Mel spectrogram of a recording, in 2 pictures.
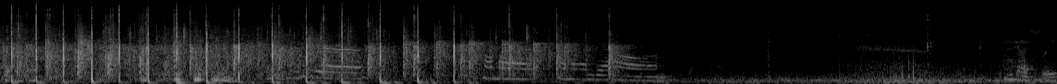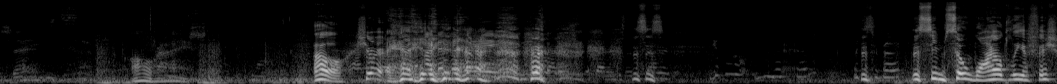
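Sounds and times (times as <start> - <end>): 
small group clapping: 0.0 - 6.6
speech: 13.7 - 17.3, 19.2 - 21.1
voices and laughter: 14.2 - 17.3.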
